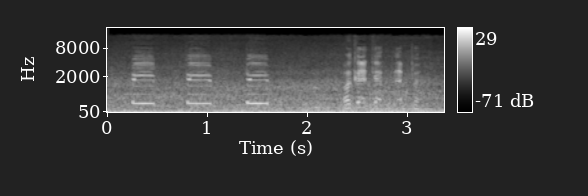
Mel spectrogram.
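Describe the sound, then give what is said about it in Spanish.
A car parking itself after a button is pressed sounds three short, evenly spaced electronic beeps over a low engine and road rumble, followed by a brief burst of voice-like sound. “No, menso, yo le acabo de apretar aquí, se estaciona solo.”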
